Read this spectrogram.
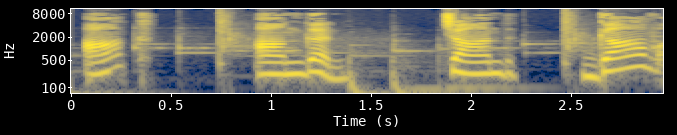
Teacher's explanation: अनुनासिक का उच्चारण करते समय वायु नाक और मुंह दोनों से निकलती है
